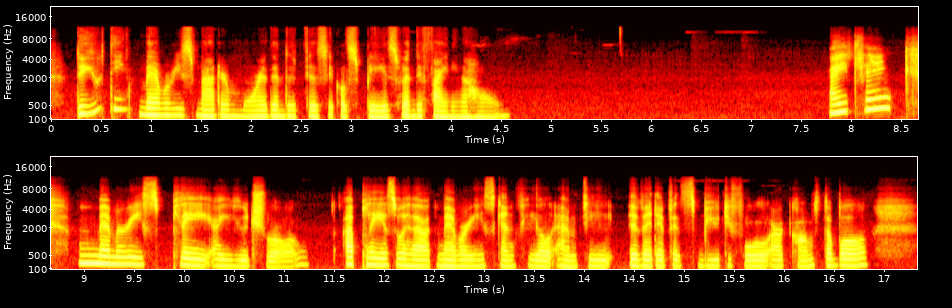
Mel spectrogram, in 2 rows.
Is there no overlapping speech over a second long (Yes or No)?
Yes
